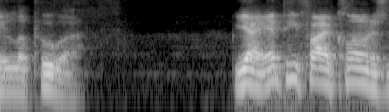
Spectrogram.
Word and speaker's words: Lapua: Some people say Laoola and some people say Laapua. I say Laoola.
